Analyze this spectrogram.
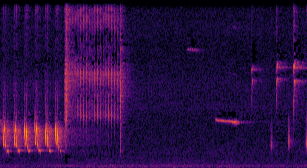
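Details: Nightingale song recorded in a forest: six loud rhythmic chopping notes in quick succession, then a buzzy metallic trill, a pause, and a long pure whistle with high flicks.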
